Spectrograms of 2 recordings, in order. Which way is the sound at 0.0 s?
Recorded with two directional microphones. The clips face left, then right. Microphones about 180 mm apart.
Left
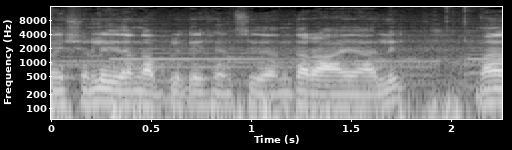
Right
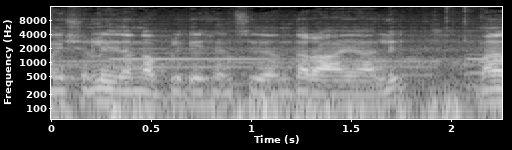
40° left (ahead or behind).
